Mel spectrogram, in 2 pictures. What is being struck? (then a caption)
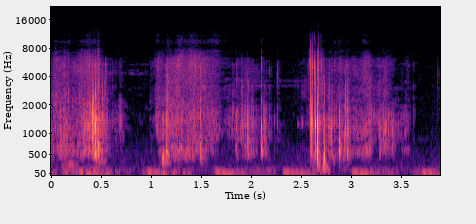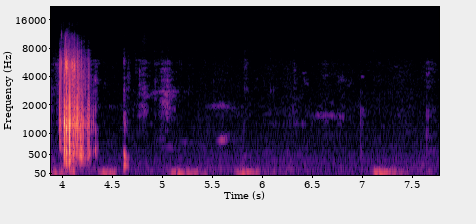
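Dried mud clump over sandy soil. Bare hands squeeze and crumble a large, solid, dried mud lump over a plastic tub of dry sandy soil with pebbles, letting the grit fall onto the soil below. Dry, gritty crunches come in irregular bursts across the first few seconds, the sharpest ones bright and crackling. The sound then thins to faint trickling and soft low patters as the crumbs settle.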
